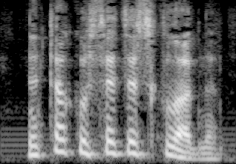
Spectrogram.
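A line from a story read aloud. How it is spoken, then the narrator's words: Exclaiming. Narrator (Ukrainian): вигукнув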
